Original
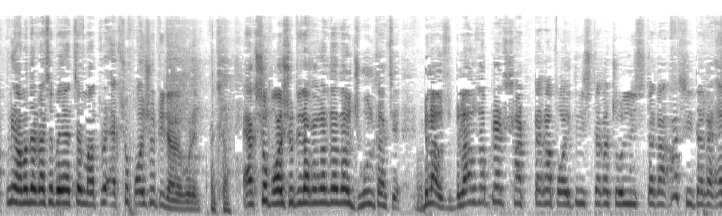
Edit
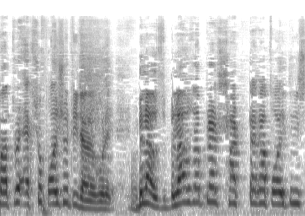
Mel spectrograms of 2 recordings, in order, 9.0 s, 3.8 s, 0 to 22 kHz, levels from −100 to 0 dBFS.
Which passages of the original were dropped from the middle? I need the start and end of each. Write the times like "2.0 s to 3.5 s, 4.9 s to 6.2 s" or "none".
2.6 s to 5.1 s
